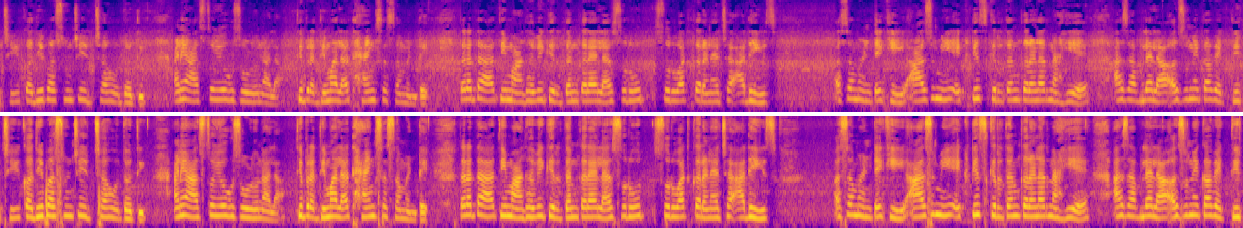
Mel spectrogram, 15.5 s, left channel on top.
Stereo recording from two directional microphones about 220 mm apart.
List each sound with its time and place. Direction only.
0.1 s speech: 50° right (ahead or behind)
